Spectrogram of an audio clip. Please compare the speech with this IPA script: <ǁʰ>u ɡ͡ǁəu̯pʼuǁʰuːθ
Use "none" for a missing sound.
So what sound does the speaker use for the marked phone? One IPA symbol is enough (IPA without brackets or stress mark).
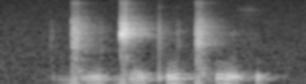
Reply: ɡ͡ǁ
